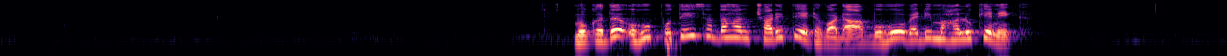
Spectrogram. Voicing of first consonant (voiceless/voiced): voiced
